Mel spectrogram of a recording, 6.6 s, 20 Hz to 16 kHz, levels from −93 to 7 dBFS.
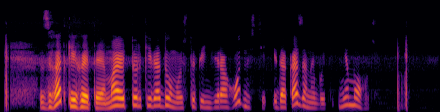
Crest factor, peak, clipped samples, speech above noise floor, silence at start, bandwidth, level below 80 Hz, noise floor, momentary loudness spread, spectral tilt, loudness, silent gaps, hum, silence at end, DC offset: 20 dB; -4 dBFS; under 0.1%; 49 dB; 0.1 s; 11 kHz; -84 dBFS; -73 dBFS; 21 LU; -7 dB/octave; -23 LUFS; none; none; 0.5 s; under 0.1%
